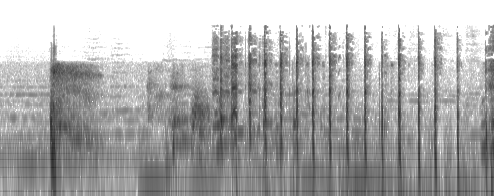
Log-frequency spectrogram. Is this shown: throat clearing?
yes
